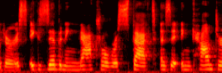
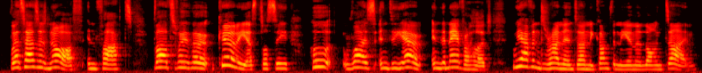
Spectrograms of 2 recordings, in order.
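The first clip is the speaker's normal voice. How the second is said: a hint of a silky nomad vampire, a bit louder; easy, probing friendliness; casual stranger sizing up the locals; lightly voiced Lauren, curious; 5 semitones higher, 4 dB louder than usual. A narrator's reading. Lauren explains their travels.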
